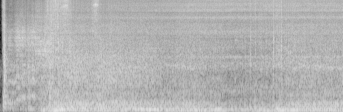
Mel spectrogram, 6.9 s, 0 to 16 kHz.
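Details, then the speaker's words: 1972 Ford F250 with 360 V8 after Pertronix Flame Thrower II distributor, new coil, cables and plugs, timing being set: long uneven labouring crank without a clean idle; hard start, cause unconfirmed. "we're looking for how easy it starts what I gave it yeah it just touch the key little more go ahead"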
